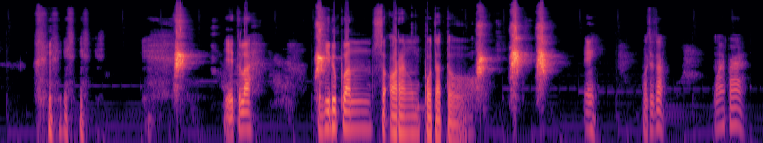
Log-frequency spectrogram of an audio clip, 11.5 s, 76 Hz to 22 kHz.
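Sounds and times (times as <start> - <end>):
laughter: 0.6 - 1.6
speech: 0.7 - 1.6, 3.4 - 4.0, 4.8 - 7.8, 8.8 - 9.0, 9.6 - 10.1, 10.7 - 11.3
dog barking: 2.6 - 3.0, 4.7 - 5.1, 7.1 - 8.4.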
